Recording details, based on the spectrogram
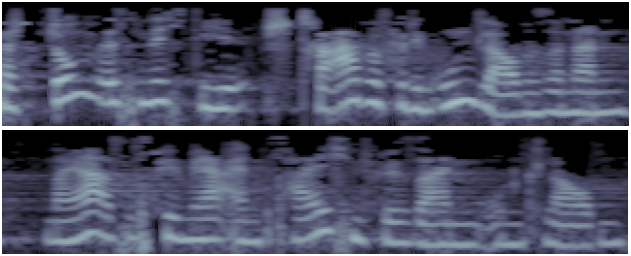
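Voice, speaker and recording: Her pace fairly slow, a woman with a plain, everyday voice talks at medium pitch with lively intonation. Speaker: preacher. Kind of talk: sermon in a church, warm and personal, addressing the congregation. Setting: church. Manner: calm, earnest, conversational, with gentle inviting appeals.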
